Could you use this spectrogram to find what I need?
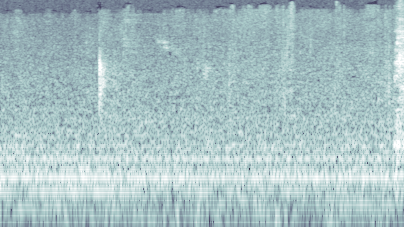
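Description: A ball knocks softly against a cushion.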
